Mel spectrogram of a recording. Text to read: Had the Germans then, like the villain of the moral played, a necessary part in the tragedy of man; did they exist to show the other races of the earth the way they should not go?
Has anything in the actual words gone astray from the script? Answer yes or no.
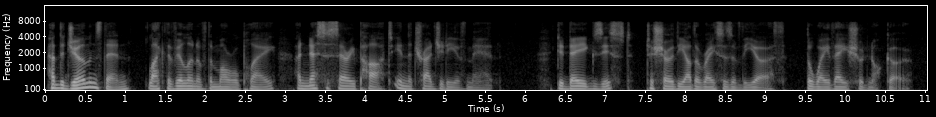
yes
